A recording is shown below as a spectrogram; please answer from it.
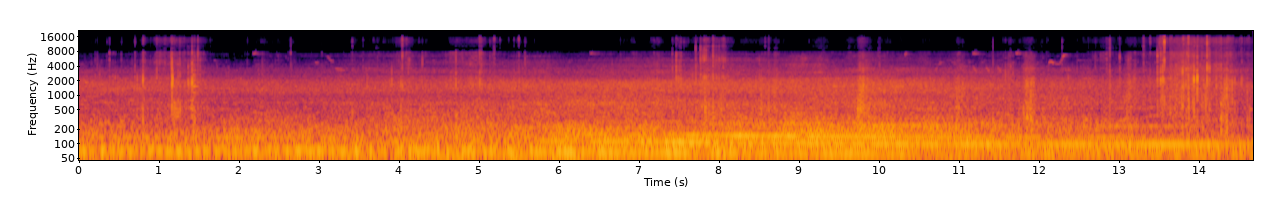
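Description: Low, steady outdoor rumble that grows louder about six seconds in and eases again near the end, with a few scattered light clicks and crackles over it.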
